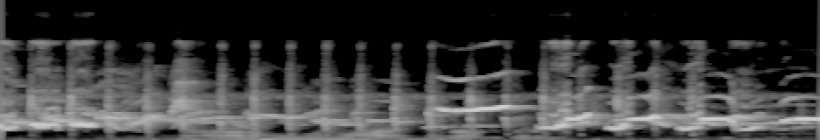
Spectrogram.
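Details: Captive white-rumped shama, a kacer, song used to provoke other shamas to sing and fight: rich, varied high notes with whistles, trills and mimicked phrases, a lower murmuring patch in the middle.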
